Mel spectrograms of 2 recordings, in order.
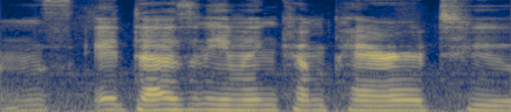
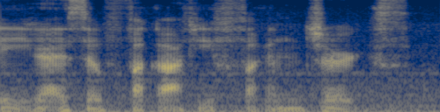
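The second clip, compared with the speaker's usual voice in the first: mock insult; 10 semitones lower, 8 dB quieter than usual. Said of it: "Just kidding".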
